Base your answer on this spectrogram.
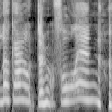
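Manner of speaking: high, slow, mock calling out.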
